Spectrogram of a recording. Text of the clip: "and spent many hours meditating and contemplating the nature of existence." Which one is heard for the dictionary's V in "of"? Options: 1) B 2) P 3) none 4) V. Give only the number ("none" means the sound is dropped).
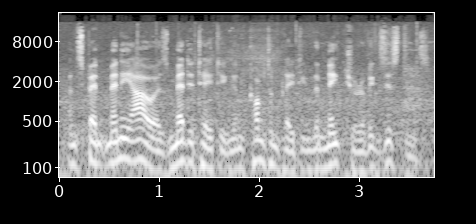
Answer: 4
